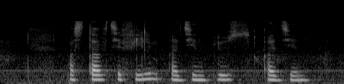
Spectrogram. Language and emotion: Russian, neutral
